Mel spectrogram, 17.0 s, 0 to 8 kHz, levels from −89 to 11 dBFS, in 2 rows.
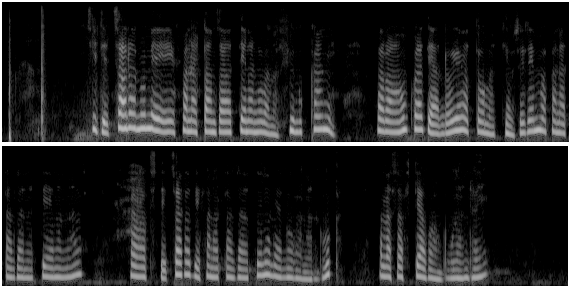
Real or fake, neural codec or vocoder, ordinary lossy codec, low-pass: fake; codec, 16 kHz, 16 kbps, FunCodec, trained on LibriTTS, 50 frames a second; none; 7.2 kHz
